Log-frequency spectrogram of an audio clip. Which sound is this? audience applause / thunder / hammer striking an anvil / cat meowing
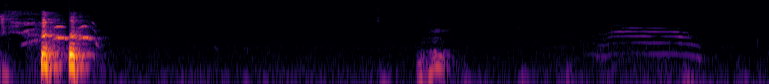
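cat meowing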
